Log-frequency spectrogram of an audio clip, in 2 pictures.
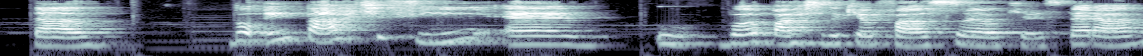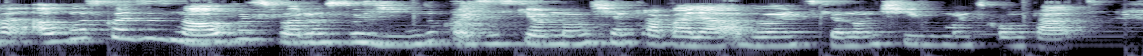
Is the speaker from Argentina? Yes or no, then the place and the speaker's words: no; Fortaleza, Ceará, Brazil; Eu sou de Fortaleza, né? Não, não mencionei isso, mas eu sou de Fortaleza, moro em Fortaleza.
